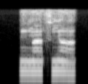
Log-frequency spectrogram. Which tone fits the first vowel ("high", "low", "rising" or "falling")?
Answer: low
